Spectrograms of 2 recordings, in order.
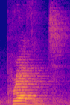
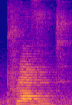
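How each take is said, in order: The two takes are said the same way.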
